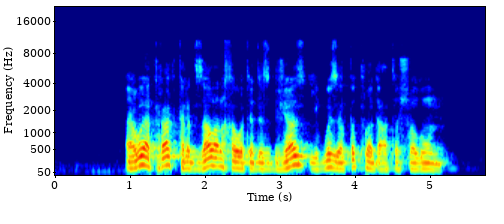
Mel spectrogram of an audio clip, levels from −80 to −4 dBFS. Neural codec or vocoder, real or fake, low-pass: codec, 44.1 kHz, 7.8 kbps, Pupu-Codec; fake; 10.8 kHz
